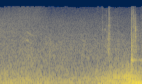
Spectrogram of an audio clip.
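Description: Steady noise of wind and surf on an open seashore, with a deep rumble swelling near the end.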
